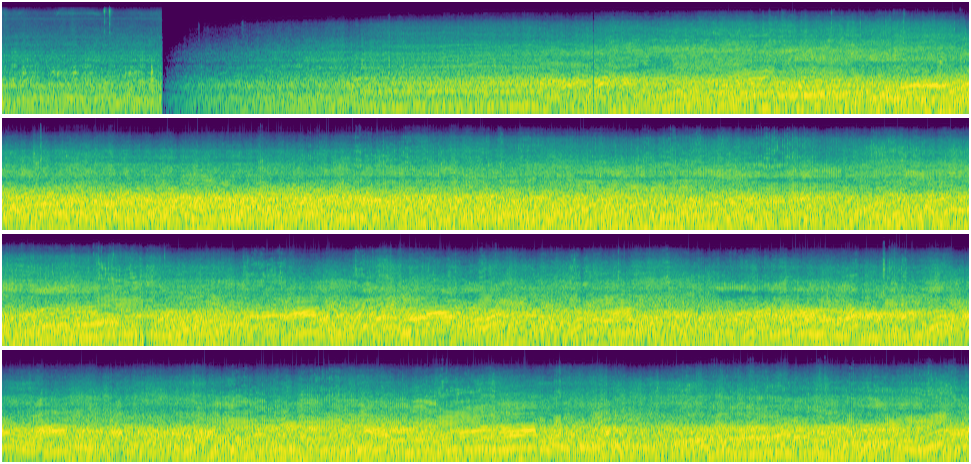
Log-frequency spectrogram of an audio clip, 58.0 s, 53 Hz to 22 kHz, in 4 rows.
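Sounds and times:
dirt bikes racing: 0.0 - 2.5, 3.8 - 58.0
motocross bike engine revving: 5.5 - 58.0.

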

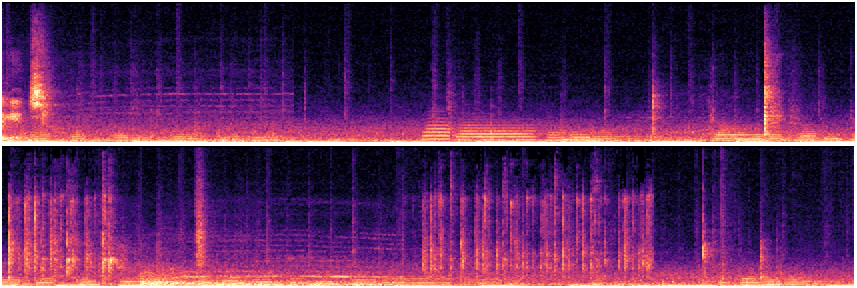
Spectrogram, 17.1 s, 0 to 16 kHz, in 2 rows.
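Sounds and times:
background music: 0.0 - 17.0
typing on mechanical keyboard: 8.6 - 9.9, 12.6 - 15.1.

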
